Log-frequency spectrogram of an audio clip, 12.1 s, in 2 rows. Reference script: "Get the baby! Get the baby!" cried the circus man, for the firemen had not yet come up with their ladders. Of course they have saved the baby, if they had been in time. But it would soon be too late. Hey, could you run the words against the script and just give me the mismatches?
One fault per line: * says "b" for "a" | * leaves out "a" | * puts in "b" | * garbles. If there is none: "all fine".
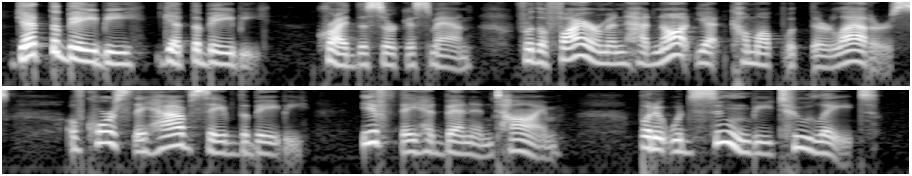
all fine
